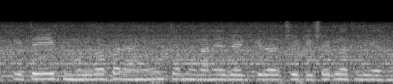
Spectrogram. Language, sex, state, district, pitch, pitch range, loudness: Marathi, female, Maharashtra, Gondia, 230 Hz, 225-240 Hz, -14 LUFS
